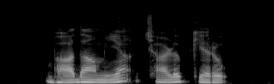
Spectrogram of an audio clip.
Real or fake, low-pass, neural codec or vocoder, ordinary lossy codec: real; 10.8 kHz; none; none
